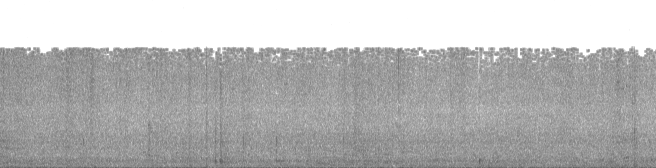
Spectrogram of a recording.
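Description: Busy street ambience: a steady low rumble of traffic with scattered, indistinct voices of passers-by.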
